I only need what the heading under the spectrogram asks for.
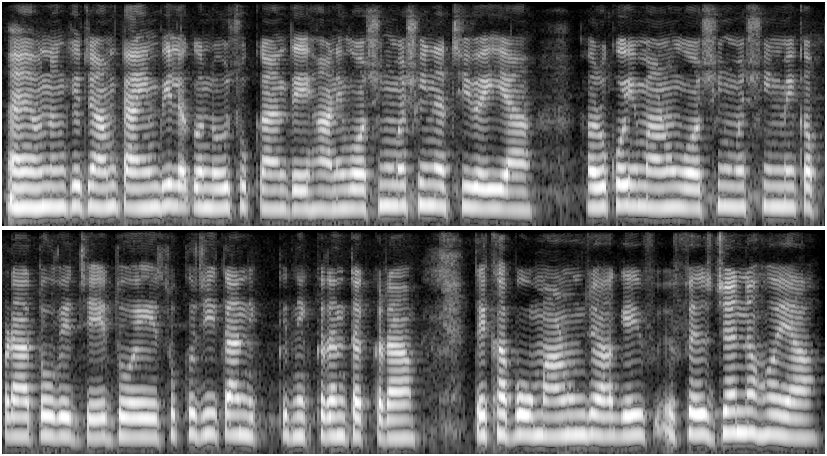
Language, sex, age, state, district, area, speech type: Sindhi, female, 30-45, Maharashtra, Mumbai Suburban, urban, spontaneous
